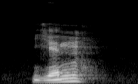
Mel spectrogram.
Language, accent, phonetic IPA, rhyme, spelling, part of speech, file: German, Austria, [jɛn], -ɛn, Yen, noun, De-at-Yen.ogg
- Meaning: yen (unit of Japanese currency)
